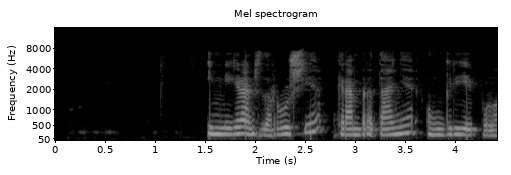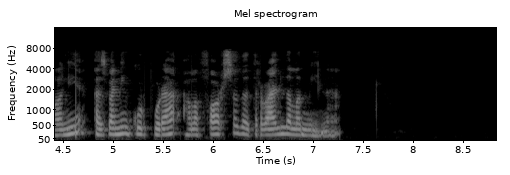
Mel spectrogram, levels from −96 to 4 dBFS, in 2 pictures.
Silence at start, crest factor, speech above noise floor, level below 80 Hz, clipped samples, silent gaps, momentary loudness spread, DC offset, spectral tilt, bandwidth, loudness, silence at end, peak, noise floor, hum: 1.5 s; 18 dB; over 47 dB; -80 dBFS; under 0.1%; none; 6 LU; under 0.1%; -4.5 dB/octave; 7.6 kHz; -44 LUFS; 1.55 s; -26 dBFS; under -90 dBFS; none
